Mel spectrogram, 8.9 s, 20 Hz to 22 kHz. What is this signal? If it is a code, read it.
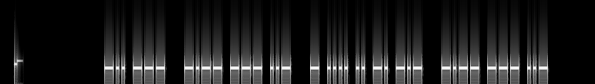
Morse code, heard as a keyed tone, about 28 wpm, 700 Hz. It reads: DO YOU THINK YOU
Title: Sets of 4 Words 28wpm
